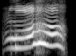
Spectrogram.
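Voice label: damaged, Japanese; tsukiha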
